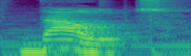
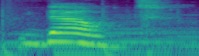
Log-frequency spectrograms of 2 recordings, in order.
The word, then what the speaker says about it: doubt: just like almond we don't pronounce the l is silent okay doubt doubt so the be silent again what's that doubt is like when you don't know something you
